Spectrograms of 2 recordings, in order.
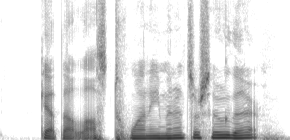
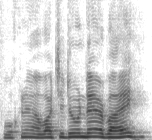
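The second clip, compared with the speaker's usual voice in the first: put-on Cork accent; 8 semitones higher than usual. Quoting Young Offenders characters.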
